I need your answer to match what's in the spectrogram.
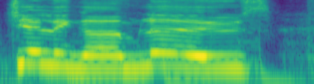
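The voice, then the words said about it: Imitates another person's voice. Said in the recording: “that was my impression of her.”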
